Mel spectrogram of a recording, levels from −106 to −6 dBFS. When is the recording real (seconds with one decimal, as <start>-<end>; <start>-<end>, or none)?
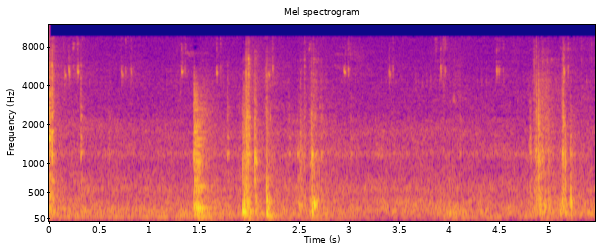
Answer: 0.0-5.5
